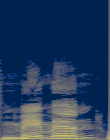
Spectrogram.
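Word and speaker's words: Maiman: In 1960, Ted, I believe his last name is pronounced Mayman, was the first man to shoot a laser.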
